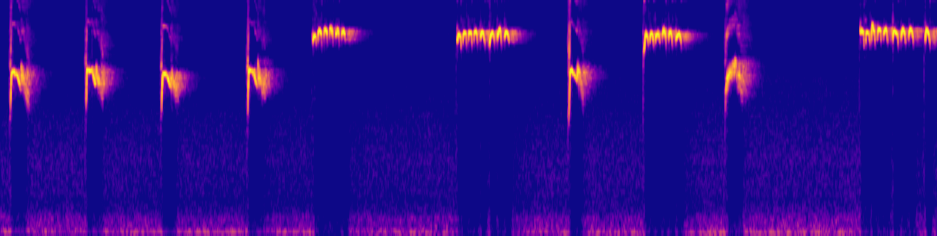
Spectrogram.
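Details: Cucak cungkok bulbul used for tutoring captive birds: a run of downslurred chirps about one per second, then sustained high whistles and more sweeping notes, in a quiet setting.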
